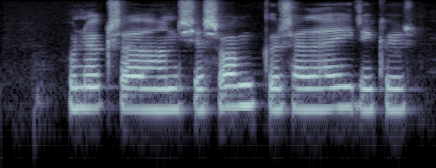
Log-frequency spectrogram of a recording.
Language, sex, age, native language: Icelandic, male, 12, Icelandic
